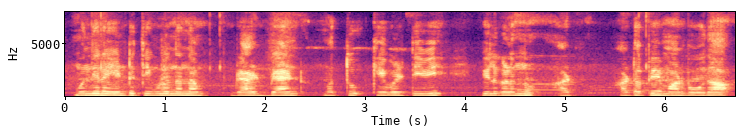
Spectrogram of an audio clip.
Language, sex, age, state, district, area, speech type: Kannada, male, 60+, Karnataka, Bangalore Rural, rural, read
